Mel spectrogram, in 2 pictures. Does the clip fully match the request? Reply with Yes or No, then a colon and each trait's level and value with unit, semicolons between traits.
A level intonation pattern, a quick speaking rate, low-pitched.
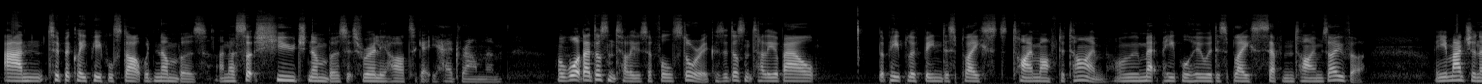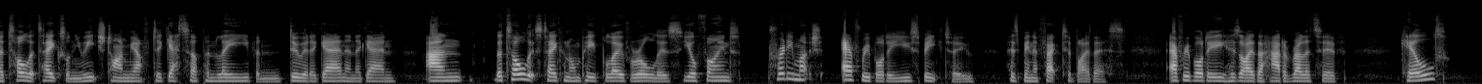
No: narrow, 2.3 semitones; fast, 220 wpm; medium, 160 Hz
